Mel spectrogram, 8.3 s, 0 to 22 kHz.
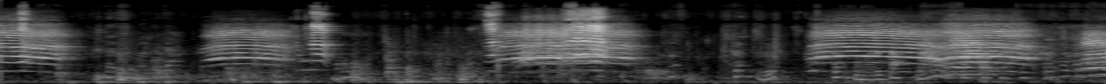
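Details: Birth of twin kids to the goat Okayu at Yoshigake farm, Japan, 3 May 2023: repeated loud, nasal, trembling bleats, one drawn out over two seconds near the end, over background chatter from watching volunteers.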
